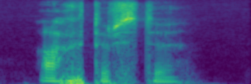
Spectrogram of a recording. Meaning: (adjective) rearmost, hindmost; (noun) rear end, bottom of a person or animal
- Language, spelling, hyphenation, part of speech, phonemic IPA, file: Dutch, achterste, ach‧ter‧ste, adjective / noun, /ˈɑx.tər.stə/, Nl-achterste.ogg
